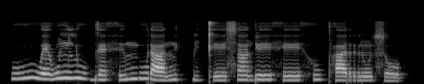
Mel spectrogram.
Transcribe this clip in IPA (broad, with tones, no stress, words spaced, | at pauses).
uː˨˦wɛ˨wĩ˦ lu˦˨ɡɛ˨hɪ˨˦mu˦ ɾaː˨nɪ˦k͡pi˨kʼeː˨ sã˦ɗeː˦ heː˨hu˦pʰa˨ rũ˨so˨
